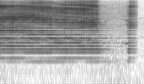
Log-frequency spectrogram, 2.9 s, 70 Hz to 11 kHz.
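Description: A Leslie RS3L horn on Ferromex locomotive 3148 blasts one long, loud, chord-like wail close by, holding steady for about two seconds before cutting off with a brief echo.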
